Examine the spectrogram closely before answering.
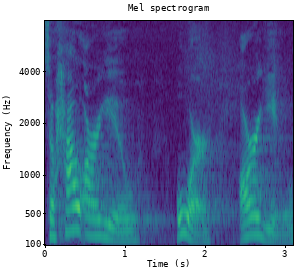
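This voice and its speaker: A woman's booming voice carries audible room echo. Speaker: minister. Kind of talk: guided breathing; worship service welcome. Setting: church sanctuary with congregation, also streamed on Zoom. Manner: calm and soothing.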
